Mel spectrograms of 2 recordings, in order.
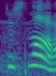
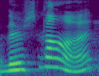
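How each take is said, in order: First: "not" said much higher, insistent and falling; indignant denial. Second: Said in the usual way. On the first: Retold or imitated. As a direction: protest "There's not" with a sharp high "not".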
